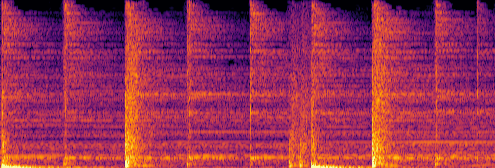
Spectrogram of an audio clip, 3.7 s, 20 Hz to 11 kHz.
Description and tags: trip hop-03
trip hop acoustic drum loop
acoustic, drum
